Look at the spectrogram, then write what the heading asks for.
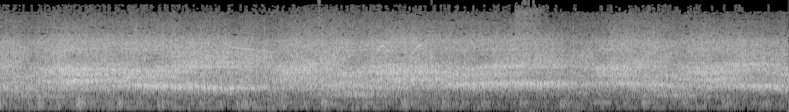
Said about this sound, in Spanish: Un sonido desagradable que se ha producido hoy en Montjuïc. Los cánticos de A Segunda a la Almería.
